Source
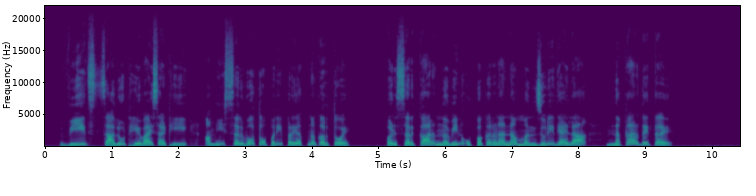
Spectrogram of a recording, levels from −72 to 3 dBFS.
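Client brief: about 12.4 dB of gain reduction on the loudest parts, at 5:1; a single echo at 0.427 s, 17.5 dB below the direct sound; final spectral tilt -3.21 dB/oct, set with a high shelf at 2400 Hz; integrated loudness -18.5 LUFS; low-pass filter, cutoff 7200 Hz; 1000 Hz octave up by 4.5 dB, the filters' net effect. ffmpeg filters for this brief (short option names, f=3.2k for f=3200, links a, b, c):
-af "lowpass=7.2k,equalizer=f=1k:t=o:g=4,highshelf=f=2.4k:g=9,acompressor=threshold=-30dB:ratio=5,aecho=1:1:427:0.133,volume=15dB"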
